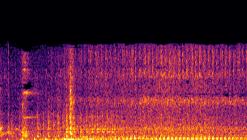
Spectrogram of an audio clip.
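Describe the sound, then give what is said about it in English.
A small gray air compressor, used by a mussel shell diver on a skiff adrift on the Tennessee River at Kentucky Lake, catches after quick pull-cord starts, a brief burst of louder revving giving way to a steady, low, rattling idle hum with no voices. “starts his work day with quick pulls on his small gray air compressor.”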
